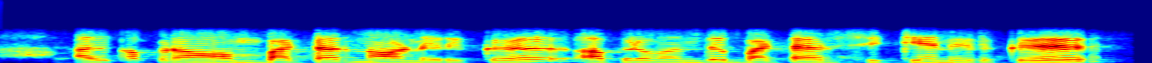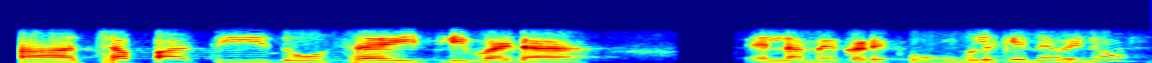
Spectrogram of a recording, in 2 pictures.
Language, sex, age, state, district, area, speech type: Tamil, female, 18-30, Tamil Nadu, Tiruvarur, rural, conversation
